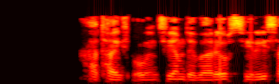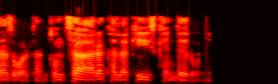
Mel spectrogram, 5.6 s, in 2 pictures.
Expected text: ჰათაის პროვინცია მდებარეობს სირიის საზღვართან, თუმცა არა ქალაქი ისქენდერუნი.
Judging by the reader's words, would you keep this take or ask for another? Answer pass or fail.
pass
